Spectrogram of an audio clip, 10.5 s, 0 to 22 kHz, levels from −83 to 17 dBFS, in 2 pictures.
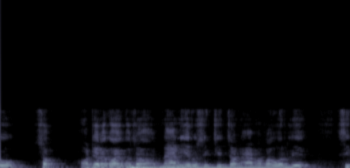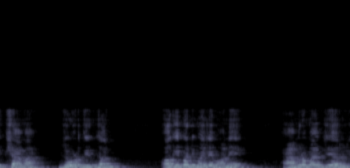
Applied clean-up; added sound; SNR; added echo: none; Explosion; -4 dB; reverberation time 0.6 s.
